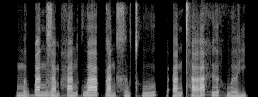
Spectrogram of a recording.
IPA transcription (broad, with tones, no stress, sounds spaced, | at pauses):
m ə̰˧˨ w ɓ a˧ n z a̰˧˨ m h a˧ n k w aː˦˥ p̚ ɣ a̰˧˨ n x ə̤˨˩ w t̪ʰ u˨˦ | ʔ a˨˦ n t̪ʰ a̰ː˧˥ h ɨ˧ ə̯ h w ə˧˩˨ j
